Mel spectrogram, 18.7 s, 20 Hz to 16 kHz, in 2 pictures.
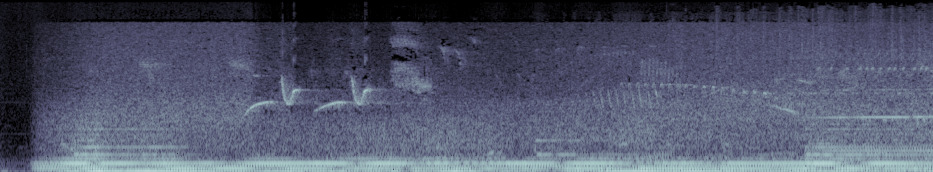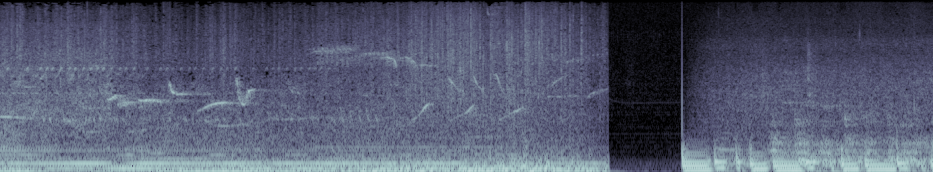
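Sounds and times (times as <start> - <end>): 
droning hum and hiss of rainforest ambience: 0.0 - 18.6
small birds chirping in a rainforest: 1.2 - 15.5.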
